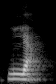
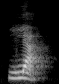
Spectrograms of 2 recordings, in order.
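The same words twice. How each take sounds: First: The L is soft and palatalized. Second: The same.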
